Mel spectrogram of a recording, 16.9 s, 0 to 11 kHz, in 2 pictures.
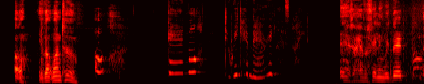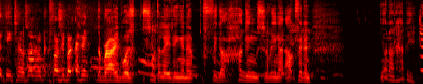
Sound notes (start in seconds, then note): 1.7 whimpers; 3.2 whispering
